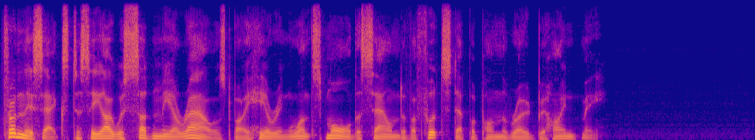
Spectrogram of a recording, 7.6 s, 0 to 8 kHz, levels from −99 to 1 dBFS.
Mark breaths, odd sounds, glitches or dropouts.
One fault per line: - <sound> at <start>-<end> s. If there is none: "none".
none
